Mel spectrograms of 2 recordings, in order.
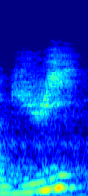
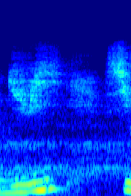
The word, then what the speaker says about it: Dhuis: par exemple he ou duis comme dans Hissier alors je pense que si vous êtes plus au nord vous direz plutôt dui si vous êtes plus au sud vous direz vous prononcerez le S final duis bon pour ma part étant au nord je vais dire dui dui donc alors le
